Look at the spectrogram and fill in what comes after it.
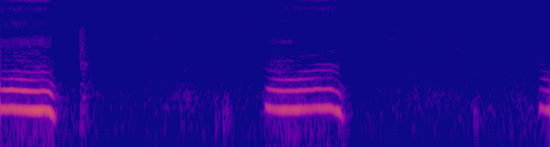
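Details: Dog snoring unusually quietly today: two drawn-out, buzzy, tonal inspiratory snores about two to three seconds apart, separated by quiet breathing; snoring during sleep.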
